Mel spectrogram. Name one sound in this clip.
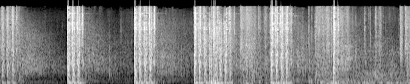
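A gun fires in loud, sharp bursts.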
